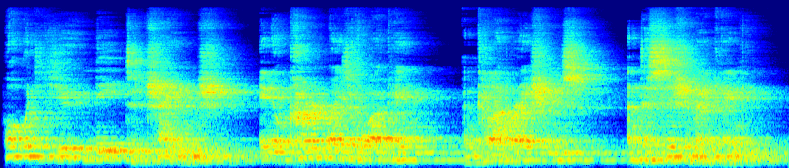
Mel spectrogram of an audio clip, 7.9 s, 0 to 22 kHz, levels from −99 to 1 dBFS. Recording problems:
room echo; strong; dies away in 1.3 s
off-mic speech; far

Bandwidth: 18.5 kHz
